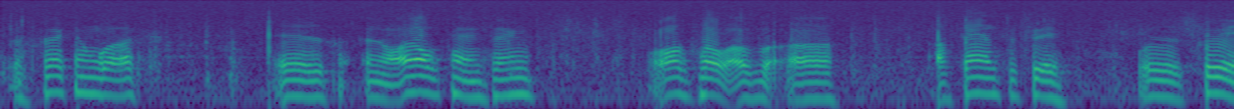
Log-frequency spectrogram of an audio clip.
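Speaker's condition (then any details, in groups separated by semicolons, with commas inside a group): Cerebral palsy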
